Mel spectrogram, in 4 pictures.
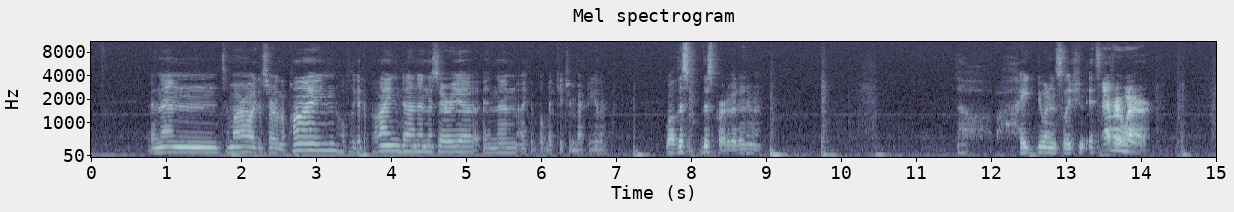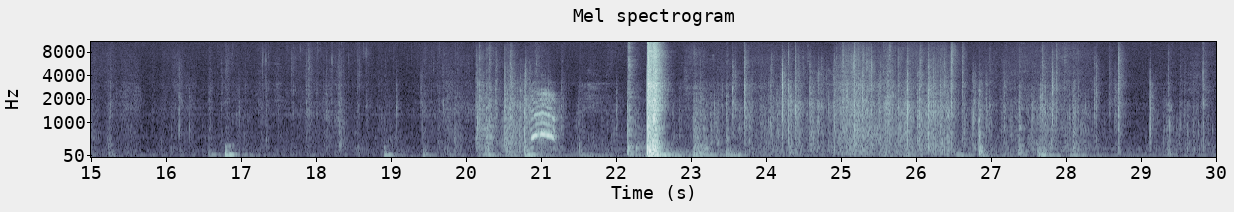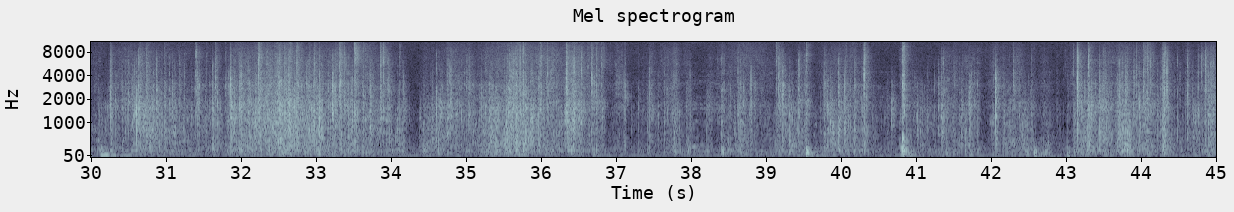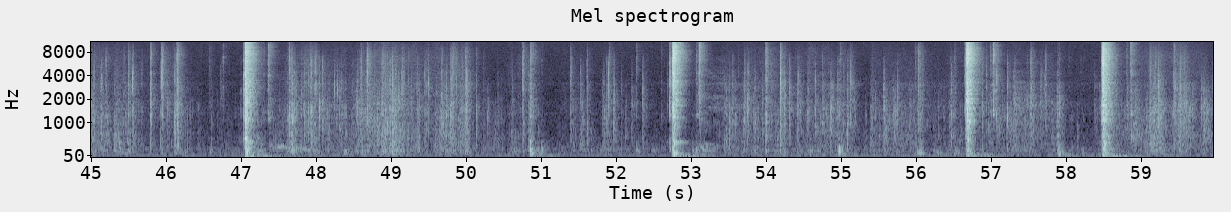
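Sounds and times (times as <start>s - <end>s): plastic sheeting rustling and crinkling: 1.5s - 10.8s, 11.6s - 59.9s
sharp crack: 20.2s - 21.3s, 22.4s - 22.9s, 47.0s - 47.8s, 52.7s - 53.3s, 56.6s - 57.3s, 58.4s - 59.6s.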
